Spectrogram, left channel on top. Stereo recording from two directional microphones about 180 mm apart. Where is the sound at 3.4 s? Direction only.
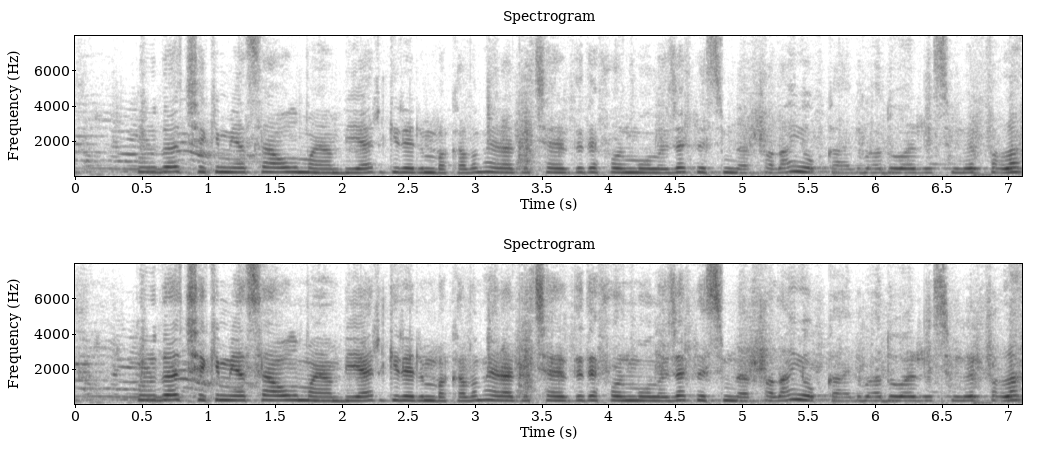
15° left (ahead or behind).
